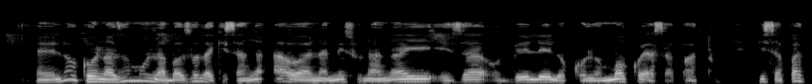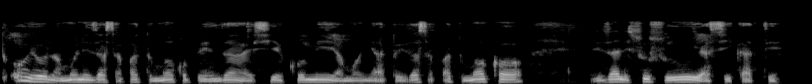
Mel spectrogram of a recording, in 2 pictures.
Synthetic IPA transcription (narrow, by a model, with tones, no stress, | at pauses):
e˨lɔ˦kɔ˨na˨zo˦mɔ˦na˨ba˨zo˦la˨ki̥˨sa˨ŋɡa˦a˦wa˨na˨mi˦so˨na˨ŋɡa˦i˦e˨za˦o˨be˦le˦lo˨kɔ˨lɔ˨mɔ˦kɔ˦ja˨sa̰˨pa˦tu̥˨ | pi˦sa˨pa˦tu̥˨o˦jo˦na˨mɔ˦ni˦e˨za˦sa˨pa˦tu˨mɔ˦kɔ˦pe˨nza˦˨e˨si˦e˨kʰo˦mi˦ja˨mo˨ɲa̰˨to˨e˨za˦sa˨pa̰˦tu˨mɔ˦kɔ˦ | e˨za˦li˨su˦su˨ja̰˨si˨ka̰˨tʰɛ˦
